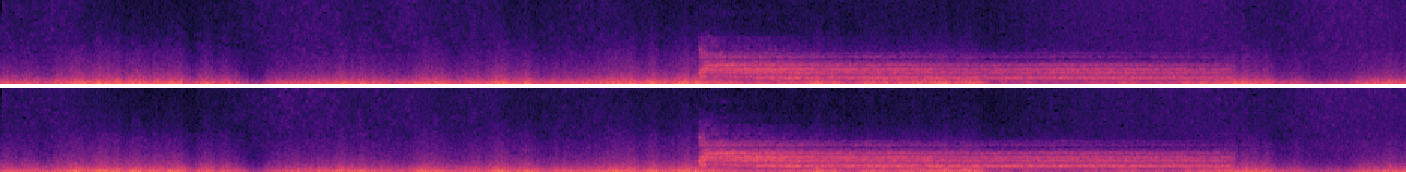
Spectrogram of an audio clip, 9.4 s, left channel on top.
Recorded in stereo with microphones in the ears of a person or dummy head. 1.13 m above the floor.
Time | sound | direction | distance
4.7 | breathing | 20° right (ahead or behind) | ?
